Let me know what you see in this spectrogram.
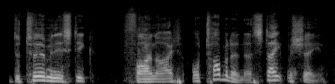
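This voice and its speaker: A man speaks at a fairly high pitch. The recording is very clean with a silent background, its sound dry and close with no echo. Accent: Australian. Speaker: software engineer. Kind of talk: conference talk. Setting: conference room with audience. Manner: hesitant, many fillers.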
